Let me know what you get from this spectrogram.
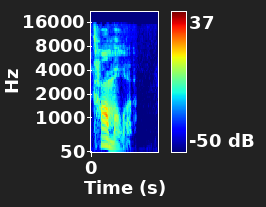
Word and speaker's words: Kamala: He also attacked his new opponent, whose name is pronounced Kamala.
